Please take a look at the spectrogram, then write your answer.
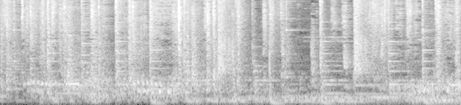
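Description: Pigeons coo continuously in a busy flock, soft throaty calls overlapping with fluttering and rustling nearby.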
